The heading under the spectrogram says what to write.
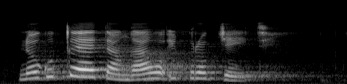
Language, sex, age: South Ndebele, female, 29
